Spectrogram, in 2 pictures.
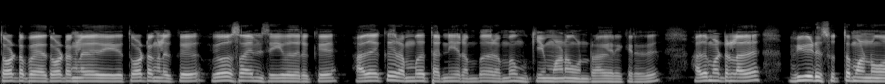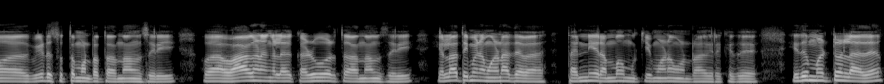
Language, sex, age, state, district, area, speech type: Tamil, male, 30-45, Tamil Nadu, Viluppuram, rural, spontaneous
